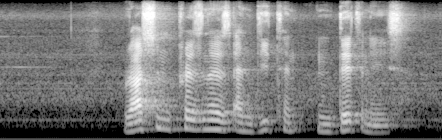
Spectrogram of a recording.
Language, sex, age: English, male, 20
